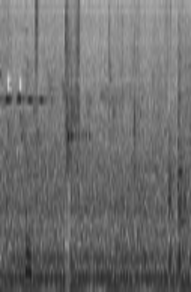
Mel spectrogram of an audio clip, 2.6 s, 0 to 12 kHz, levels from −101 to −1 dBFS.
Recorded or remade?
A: recorded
